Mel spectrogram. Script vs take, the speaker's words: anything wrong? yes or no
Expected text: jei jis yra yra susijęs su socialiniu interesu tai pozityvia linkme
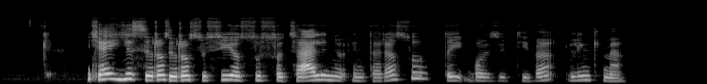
no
